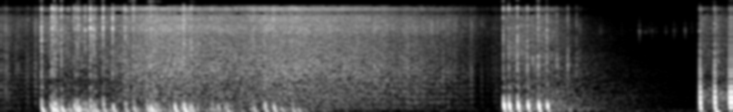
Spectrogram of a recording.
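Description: A firework fountain hisses and crackles loudly.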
